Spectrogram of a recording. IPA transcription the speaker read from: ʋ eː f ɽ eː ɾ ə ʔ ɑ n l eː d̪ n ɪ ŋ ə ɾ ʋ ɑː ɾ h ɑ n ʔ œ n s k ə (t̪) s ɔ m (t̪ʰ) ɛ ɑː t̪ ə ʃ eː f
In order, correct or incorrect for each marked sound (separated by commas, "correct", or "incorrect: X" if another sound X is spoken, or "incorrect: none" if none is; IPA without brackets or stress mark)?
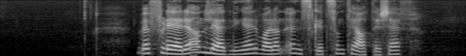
correct, correct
